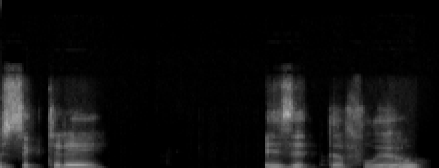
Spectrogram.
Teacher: so you can go up um with a clarification question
